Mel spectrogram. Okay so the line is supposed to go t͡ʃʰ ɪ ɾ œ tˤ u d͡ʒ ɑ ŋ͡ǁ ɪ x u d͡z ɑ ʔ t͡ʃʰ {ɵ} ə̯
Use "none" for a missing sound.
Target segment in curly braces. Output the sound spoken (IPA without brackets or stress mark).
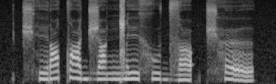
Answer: œ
